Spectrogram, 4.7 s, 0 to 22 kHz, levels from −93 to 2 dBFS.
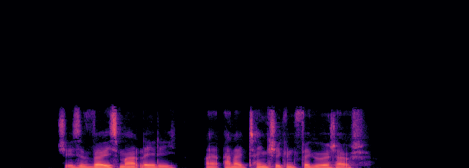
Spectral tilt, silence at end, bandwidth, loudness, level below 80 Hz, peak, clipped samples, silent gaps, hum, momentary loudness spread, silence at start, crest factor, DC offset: -6 dB/octave; 1.05 s; 8.2 kHz; -32 LUFS; -70 dBFS; -14 dBFS; under 0.1%; 1.87-2.04 s; none; 12 LU; 0.6 s; 18 dB; under 0.1%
